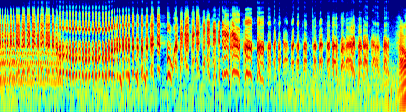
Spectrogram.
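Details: A trained kookaburra at Croc World, South Africa, which flies out of its enclosure, laughs: a fast, buzzy rattle swells into loud, rolling hoots and cackling ha-ha notes, repeated rapidly over eight seconds.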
